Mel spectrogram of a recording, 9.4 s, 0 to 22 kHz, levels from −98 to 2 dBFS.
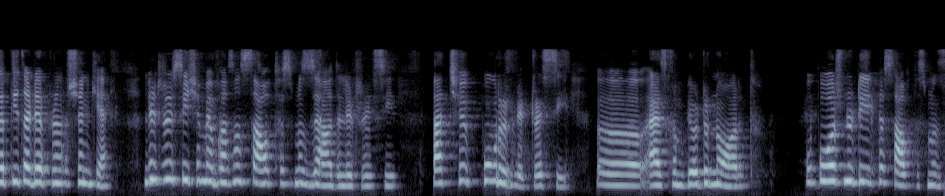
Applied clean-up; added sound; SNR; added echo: neural mask model DeepFilterNet 3.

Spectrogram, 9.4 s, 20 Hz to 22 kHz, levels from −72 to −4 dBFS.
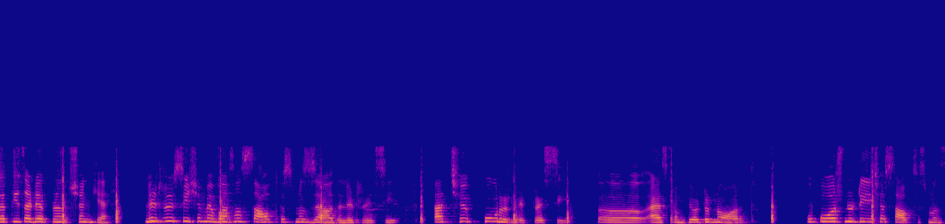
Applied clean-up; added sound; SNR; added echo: neural mask model RNNoise.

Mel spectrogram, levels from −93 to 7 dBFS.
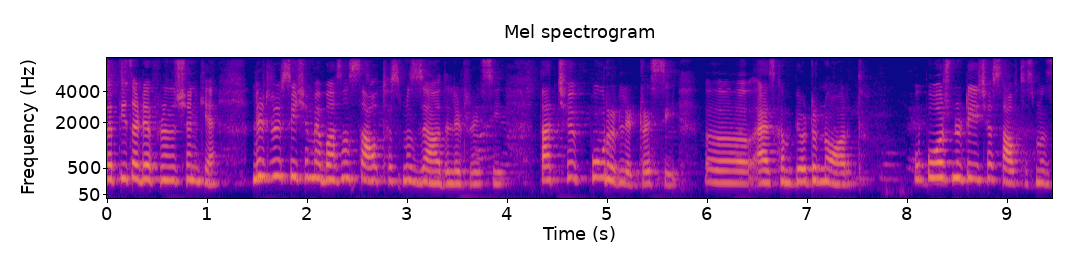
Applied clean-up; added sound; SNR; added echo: none; none; none; none.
